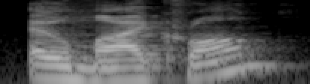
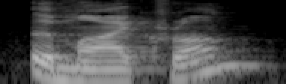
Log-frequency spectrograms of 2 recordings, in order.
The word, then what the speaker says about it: omicron: So, the pronunciation that the Oxford English Dictionary lists for Omicron are as follows. Omicron, Omicron, Omicron, Omicron, Omicron, Omicron, Omicron, Omicron, and the last two variants are US specific.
